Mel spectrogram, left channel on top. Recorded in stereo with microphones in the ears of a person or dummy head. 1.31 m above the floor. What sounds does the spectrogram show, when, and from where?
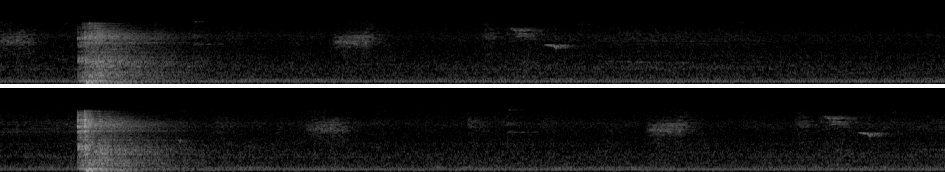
0.8 s a door slam: 60° right (ahead or behind), 8.5 m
